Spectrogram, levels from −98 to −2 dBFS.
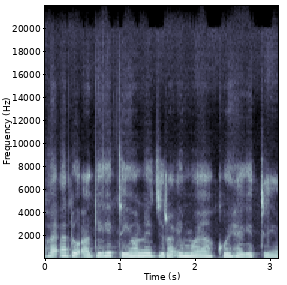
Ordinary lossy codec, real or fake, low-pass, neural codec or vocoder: none; fake; none; codec, 44.1 kHz, 7.8 kbps, DAC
